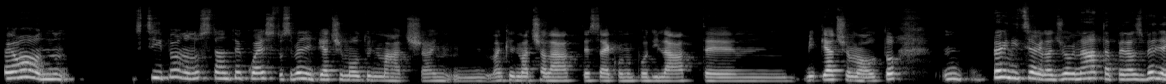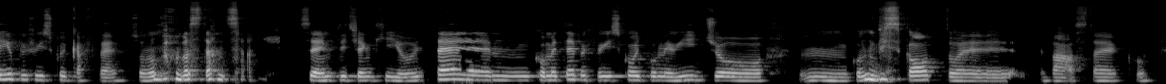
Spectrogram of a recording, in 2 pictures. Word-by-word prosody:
Però 300 +2 +5
n 240 -1 +1 0.6
sì 295 +5 -1
però 335 +1 0
nonostante 280 0 0
questo, 275 -2 +1
sebbene 255 +3 +3
mi 235 - -1
piace 220 -1 0
molto 200 -1 0
il 195 - 0
matcha 170 -2 -5
a - - -6
in 170 +2 -5
mhmm, 160 -1 -10
anche 180 +2 -3
il 185 - 0
matcha 185 0 -1
latte, 175 0 -1
sai, 175 -1 0
con 170 0 -5
un 170 - -4
po' 170 0 -2
di 170 0 -3
latte, 165 -1 -1
mhmm, 160 0 -9
mi 190 +1 -1
piace 220 +1 +4
molto. 170 +7 +2 0.5
Mhmm, 240 -2 -4
per 320 +1 +8
iniziare 290 -4 +5
la 225 0 +3
giornata 255 +3 +3
appena 230 -1 +1
sveglia 255 +3 +4
io 235 +1 +2
preferisco 210 -3 -5
il 190 - -7
caffè. 175 -1 -8
Sono 175 0 -3 0.2
abbastanza 225 0 +2 0.5
semplice 190 0 +1
anch'io. 180 -2 -3
Il 185 +1 -5
tè, 230 +1 +7 0.3
mhmm, 190 -1 -2
come 195 0 0
te 225 +3 +1
preferisco 190 -1 -1
il 195 0 +2
pomeriggio, 185 -2 -1 0.3
mhmm, 175 -2 -5
con 185 +4 -1
un 230 - +9
biscotto, 205 -4 +1
ehm, 160 -2 -4 0.4
e - - -21
basta, 170 0 -6
ecco. 170 +1 -13
190 Hz, 155 wpm, -24 LUFS, 170-230 Hz, 0.6 s, un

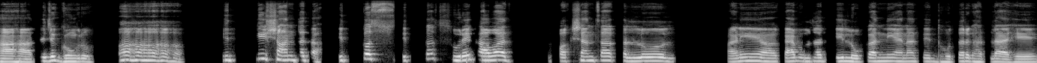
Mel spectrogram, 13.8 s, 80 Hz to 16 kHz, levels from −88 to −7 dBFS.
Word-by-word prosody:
हां, 135 -1 +6
हां 130 -1 +4 0.2
ते 165 - 0
जे 185 - +7
घुंगरू 140 -2 0 0.5
आहाहाहा! 190 - +1 0.6
इतकी 250 +7 -2
शांतता, 205 -2 +1 0.2
इतकं 195 +7 +2
सू 255 - -3
इतकं 260 +8 -9
सुरेख 210 -1 +1
आवाज, 200 +1 +6 0.7
पक्षांचा 185 +4 +1 0.2
कल्लोल 165 -1 +1 0.8
आणि 160 +4 +1 0.2
अ, 150 -2 +1
काय 155 +1 +3
बोलतात, 155 0 -2 0.2
की 160 0 +1
लोकांनी 155 +2 0
आहे 150 -1 0
ना 150 0 -1
ते 150 -1 -5
धोतर 130 +4 -1
घातलं 130 -1 -3
आहे. 125 -1 +1
160 Hz, 115 wpm, -23 LUFS, 145-195 Hz, 0.8 s, जे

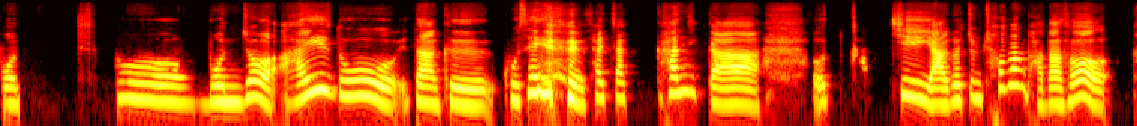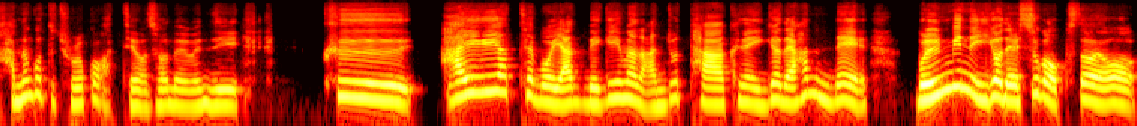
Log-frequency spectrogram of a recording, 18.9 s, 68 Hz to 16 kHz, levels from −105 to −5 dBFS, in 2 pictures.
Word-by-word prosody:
뭐 185 0 -3 0.9
어 210 -4 -2 0.2
먼저 200 +3 +1
아이도 250 - +1
일단 190 -2 -1
그 175 -4 -2
고생을 280 +8 +2 0.3
살짝 230 -1 -5 0.2
하니까 190 - +1 0.4
어 195 - -6 0.2
같이 235 +2 -6
약을 180 +3 +2
좀 230 +1 -7
처방 395 - +1
받아서 185 +1 +1 0.2
가는 225 +6 -4
것도 260 -8 -9
좋을 180 0 -7
것 215 +1 -9
같아요 170 -3 -8
저는 170 0 -7
왠지. 170 0 -4 0.7
그 225 -6 +1 0.2
아이한테 295 +4 +1
뭐 200 -5 -1
"약 185 +1 0
먹이면 220 +3 -1
안 160 0 -5
좋다. 190 -5 0
그냥 195 +1 -6
이겨내." 190 +3 -2
하는데 210 -6 -2 0.4
멀미는 295 - +7
이겨낼 215 -2 +4
수가 250 +5 -1
없어요. 185 -3 +1
205 Hz, 235 characters per minute, -23 LUFS, 180-245 Hz, 0.9 s, 멀미는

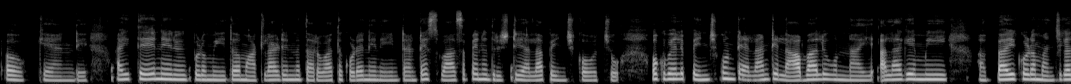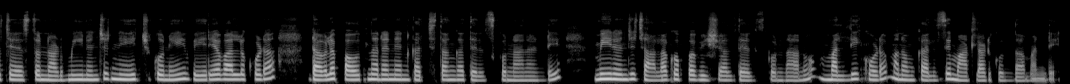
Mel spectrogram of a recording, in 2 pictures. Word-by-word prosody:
Okay 200 0 -6
అండి. 185 0 -7 0.4
అయితే 240 +2 +1 0.2
నేను 235 -1 +4
ఇప్పుడు 220 -2 -1
మీతో 205 +1 0
మాట్లాడిన 210 +2 -1
తర్వాత 190 +2 -3
కూడా 195 +2 0
నేను 205 -1 -1
ఏంటంటే, 195 +2 -4
శ్వాస 200 -1 -2
పైన 240 -1 +2
దృష్టి 205 +2 -3
ఎలా 200 +2 -1
పెంచుకోవచ్చు. 195 -1 -4 0.4
ఒకవేళ 250 0 +2
పెంచుకుంటే 240 +3 +1
ఎలాంటి 220 +5 0
లాభాలు 220 +5 +3
ఉన్నాయి. 195 -2 -2
అలాగే 230 +2 +3
మీ 230 0 +4 0.5
అబ్బాయి 225 +4 +4
కూడా 235 -1 +4
మంచిగా 225 +3 +1
చేస్తున్నాడు. 210 -1 0
మీ 220 - +4
నుంచి 220 +4 0
నేర్చుకొని, 230 -1 +2 0.2
వేరే 215 +2 +1
వాళ్ళు 230 0 +3
కూడా 245 +4 +2 0.4
డెవలప్ 225 +3 +3
అవుతున్నారని, 230 +1 +2
నేను 220 0 0
ఖచ్చితంగా 210 +1 -3
తెలుసుకున్నానండి. 190 +1 -5 0.4
మీ 250 - +8
నుంచి 235 +1 +3
చాలా 200 -1 0
గొప్ప 225 0 -3 0.2
విషయాలు 200 -2 -4
తెలుసుకున్నాను. 185 +2 -6 0.3
మళ్ళీ 210 +4 0
కూడా 215 +4 +1
మనం 215 -4 +1
కలిసి 195 +6 -1
మాట్లాడుకుందామండి. 180 - -7
210 Hz, 135 wpm, -23 LUFS, 195-230 Hz, 0.5 s, మీ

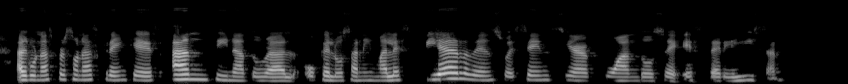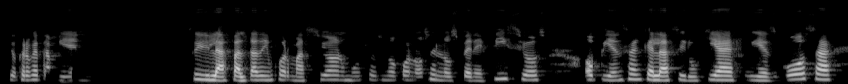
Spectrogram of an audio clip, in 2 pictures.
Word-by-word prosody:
algunas 205 +1 +3
personas 220 -2 -4
creen 210 -3 -4
que 200 -3 0
es 185 0 -10
antinatural 190 -7 +3
o 185 - -8
que 195 -1 +1
los 180 +1 -7
animales 185 +1 -3
pierden 235 -3 +3
su 200 - -12
esencia 205 -1 -5 0.2
cuando 175 -2 -4
se 170 -1 -6
esterilizan. 185 +3 -9 0.7
Yo - - -7
creo 205 -2 -2
que 220 - 0
también 200 -3 -7 1.2
Si 235 -4 0
la 185 -3 +9
falta 185 +3 +5
de 205 - -1
información, 200 +1 -4
muchos 195 +2 -16
no 195 -1 -11
conocen 200 +2 -7
los 180 -1 -7
beneficios 210 +4 -4 0.4
o 215 0 0
piensan 210 +3 -2
que 215 -3 +5
la 190 -1 +8
cirugía 200 +1 +3
es 195 - 0
riesgosa 220 +6 +3
200 Hz, 130 wpm, -24 LUFS, 185-215 Hz, 1.2 s, la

